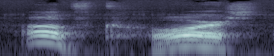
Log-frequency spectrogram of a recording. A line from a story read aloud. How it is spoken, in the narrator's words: the Dodo replied very gravely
